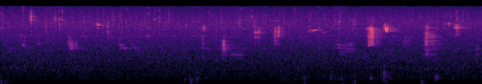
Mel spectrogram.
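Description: Brown dipper singing in scattered short, high chirping notes, the loudest a pair near the end. Light drops plop into the water below.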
